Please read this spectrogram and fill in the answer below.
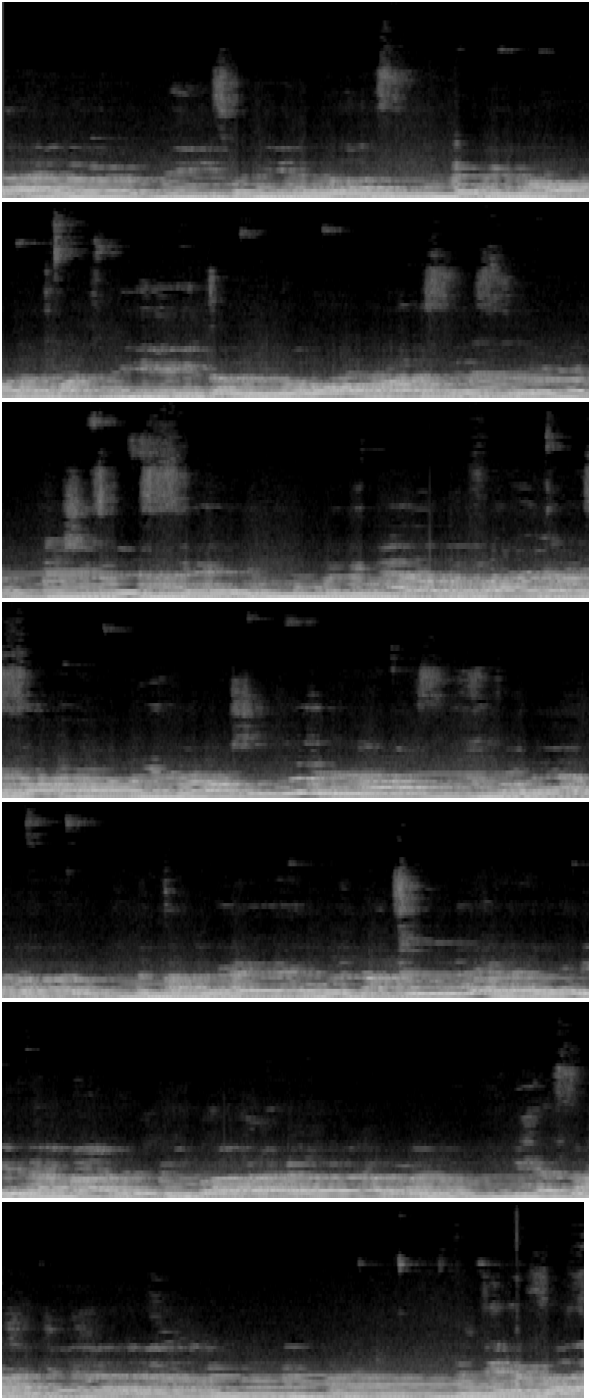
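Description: A woman singing a slow gospel solo through a microphone, her melody rising and falling over steady held accompaniment chords and a low bass line.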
